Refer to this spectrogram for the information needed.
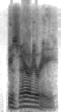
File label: "bizarrerie", American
